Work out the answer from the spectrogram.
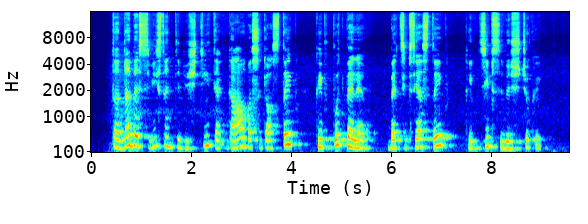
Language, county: Lithuanian, Kaunas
